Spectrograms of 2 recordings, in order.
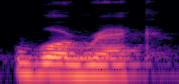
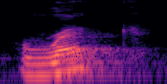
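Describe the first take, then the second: First: The w at the start is pronounced. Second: The w at the start is silent. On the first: The speaker calls it wrong. "Don't say" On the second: The speaker calls it right.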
